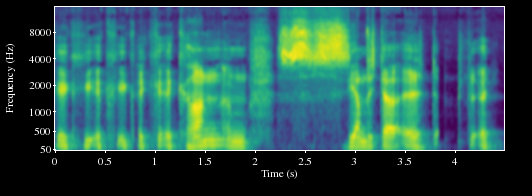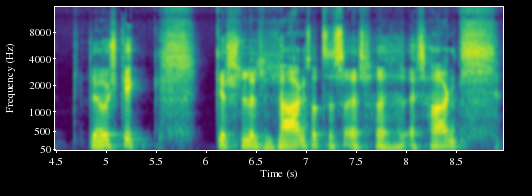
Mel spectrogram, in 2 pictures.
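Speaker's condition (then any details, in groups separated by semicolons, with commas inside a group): Stuttering; developmental, lifelong, possibly inherited, father stuttered, brother fluent, logopedic speech therapy, constant since second grade; frequent word and part-word repetitions, many fillers Äh, broken-off words; repeated sounds, prolonged sounds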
